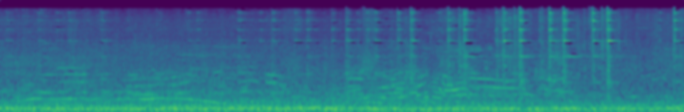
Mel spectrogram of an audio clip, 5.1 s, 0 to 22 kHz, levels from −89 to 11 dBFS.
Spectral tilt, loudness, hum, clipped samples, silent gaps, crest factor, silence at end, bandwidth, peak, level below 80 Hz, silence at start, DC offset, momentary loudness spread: -4.5 dB/octave; -20 LUFS; none; under 0.1%; none; 18 dB; 0 s; 17 kHz; -2 dBFS; -32 dBFS; 0 s; under 0.1%; 5 LU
